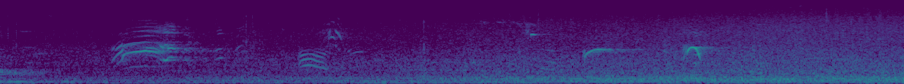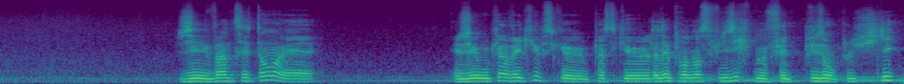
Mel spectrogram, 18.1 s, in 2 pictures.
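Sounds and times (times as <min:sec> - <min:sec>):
bird calls: 0:00.0 - 0:03.8, 0:04.5 - 0:07.5
low steady background noise: 0:00.0 - 0:18.0.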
